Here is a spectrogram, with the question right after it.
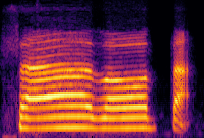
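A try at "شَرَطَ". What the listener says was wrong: Benar, tapi shinnya kurang angin. Sharota.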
